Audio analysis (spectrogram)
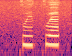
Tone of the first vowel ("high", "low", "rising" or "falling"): high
